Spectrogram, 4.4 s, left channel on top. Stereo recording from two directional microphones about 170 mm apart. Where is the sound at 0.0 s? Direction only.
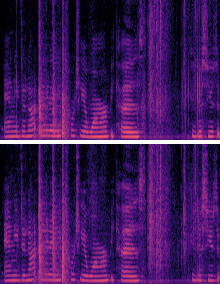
50° left (ahead or behind).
